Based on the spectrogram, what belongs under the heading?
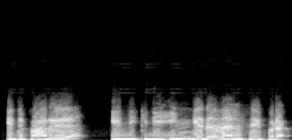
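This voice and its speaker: A woman's voice: high voice, fast talker, dry recording, lightly acted. A woman playing a bossy, haughty employer in a film comedy. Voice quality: commanding. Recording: dull lo-fi film soundtrack with loud music.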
